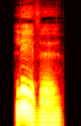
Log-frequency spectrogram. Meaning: present participle of van: existing, to be found, located
- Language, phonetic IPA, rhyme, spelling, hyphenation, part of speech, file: Hungarian, [ˈleːvøː], -vøː, lévő, lé‧vő, verb, Hu-lévő.ogg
